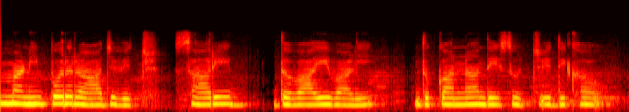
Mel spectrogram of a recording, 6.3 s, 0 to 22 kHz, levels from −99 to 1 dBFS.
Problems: continuous background conversations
